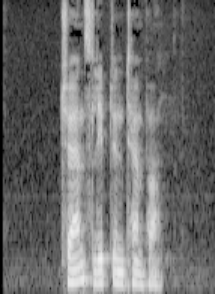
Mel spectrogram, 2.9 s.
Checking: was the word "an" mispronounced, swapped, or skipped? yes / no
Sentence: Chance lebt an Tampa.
yes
